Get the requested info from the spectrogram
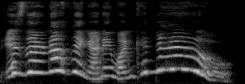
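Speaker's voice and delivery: very high, loud desperate bird voice; pleading high raven. Acted. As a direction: beg for help, squawking high.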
